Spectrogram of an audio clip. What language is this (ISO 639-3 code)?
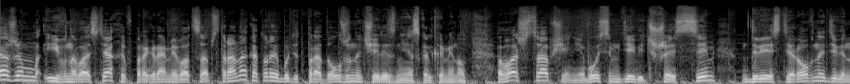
rus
